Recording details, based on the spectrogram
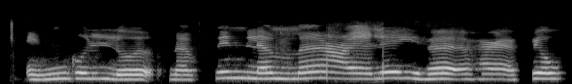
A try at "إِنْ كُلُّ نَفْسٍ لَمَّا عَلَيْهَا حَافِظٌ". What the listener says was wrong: இல்ல வரல. ஹேரியும் பெரிய ஹேரிக்கும் உள்ள வித்தியாசம் வரல. عليها حافظ. அந்த ரெண்டு ஹே தான் முக்கியம். عليها حافظ.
